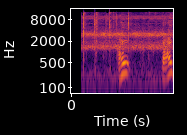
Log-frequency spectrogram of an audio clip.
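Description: A steady, high-pitched night chorus of calling animals runs throughout, with a few sharp clicks in the first second.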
